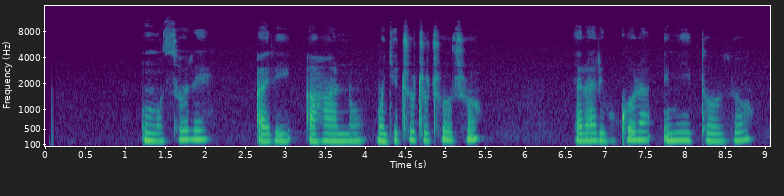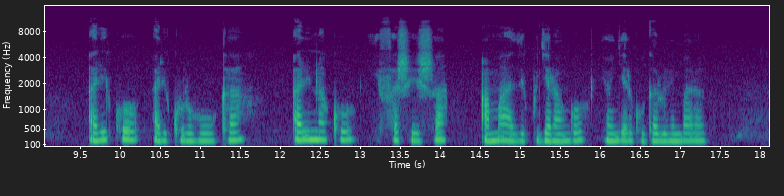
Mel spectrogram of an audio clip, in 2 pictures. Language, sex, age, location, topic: Kinyarwanda, female, 25-35, Kigali, health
